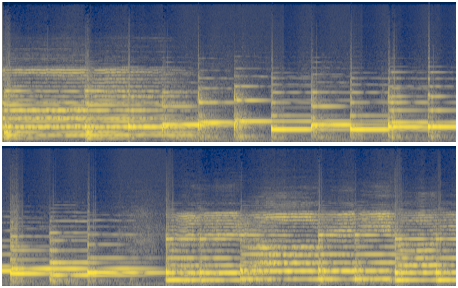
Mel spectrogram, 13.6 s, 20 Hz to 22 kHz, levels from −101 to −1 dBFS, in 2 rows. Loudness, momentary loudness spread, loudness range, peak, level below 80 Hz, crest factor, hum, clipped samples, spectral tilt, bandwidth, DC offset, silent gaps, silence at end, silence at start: -10 LUFS; 4 LU; 2 LU; 0 dBFS; -52 dBFS; 10 dB; none; 0.2%; -7.5 dB/octave; 5.8 kHz; under 0.1%; none; 0 s; 0 s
